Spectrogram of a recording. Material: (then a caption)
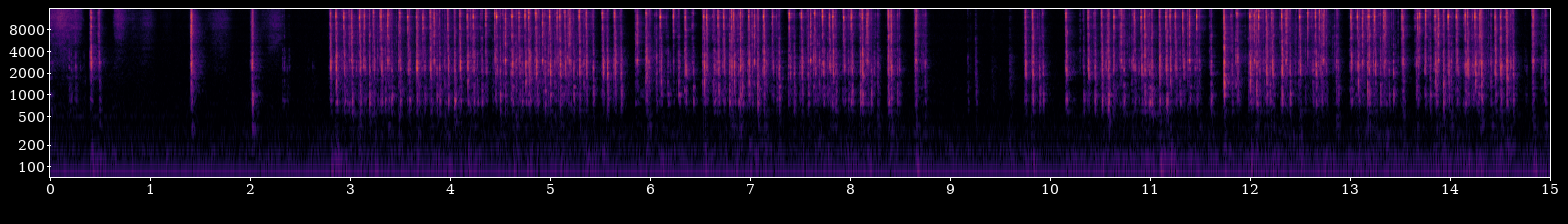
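Plastic. Fingertip typing with both hands on a mechanical keyboard with plastic keycaps and clicky blue switches. A few separate sharp clicks open the clip, then a dense run of bright, crisp clacking begins, pauses briefly midway, and picks back up at a steady, rapid pace. Each keystroke is short and dry, with almost no low end.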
